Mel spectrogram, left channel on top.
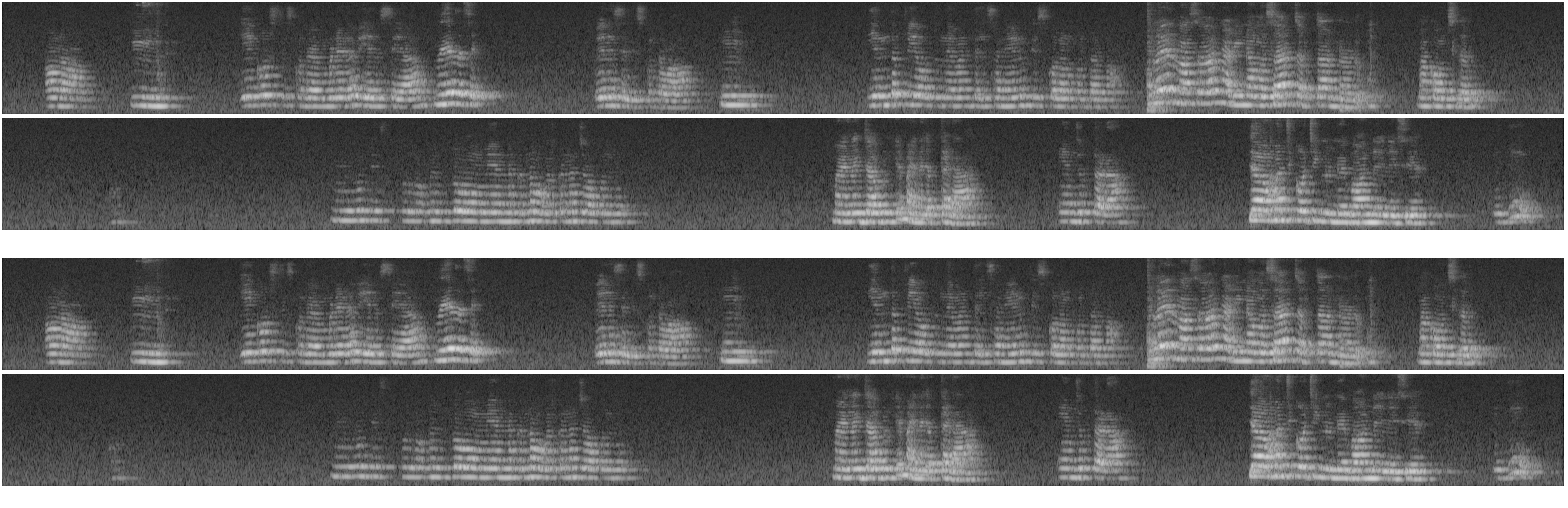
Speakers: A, on the right; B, on the left.
A: అవునా
B: ఉమ్
A: ఏ కోర్స్ తీసుకుం టావ్ ఎంబెడెడ్ ఆ వి ఎల్ ఎస్ ఐ ఆ
B: రియల్ఎస్ఐ
A: వి ఎల్ ఎస్ ఐ తీసుకుంటావా
B: ఉమ్
A: ఎంత ఫీ అవుతుంది ఏమని తెలుసా నేను తీసుకోవాలనుకుంటున్నా
B: లేదు మా సార్ నీ అడిగినా మా సార్ చెప్తా అన్నాడు మా కౌన్సిలర్
A: అవు ఉమ్ తీసుకుందాం మీ ఇంట్లో మీ అన్న కన్నా ఒకరికన్నా జాబ్ ఉంది
B: మాయన్న జాబ్ ఉంటే మాయన్న చెప్తాడా
A: ఏం చెప్తాడా
B: జాబ్
A: ఆ
B: మంచి కోచింగ్లు ఉన్నాయి బాగున్నాయి అనేసి
A: ఏంది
